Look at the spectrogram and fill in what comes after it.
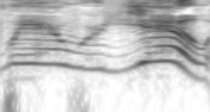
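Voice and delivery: loud yelling, pitched very high. Retelling yelling right back at a man who yelled at her first, retelling a yell. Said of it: "I just started yelling right back at him".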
